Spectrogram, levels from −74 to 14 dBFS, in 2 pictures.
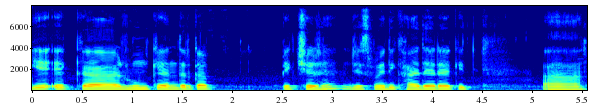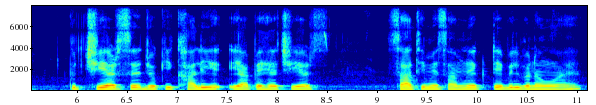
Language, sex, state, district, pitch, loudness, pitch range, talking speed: Hindi, male, Bihar, East Champaran, 150 Hz, -19 LUFS, 145-155 Hz, 175 wpm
